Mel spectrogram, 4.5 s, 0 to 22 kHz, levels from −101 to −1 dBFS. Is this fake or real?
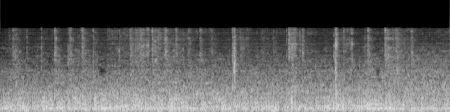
fake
